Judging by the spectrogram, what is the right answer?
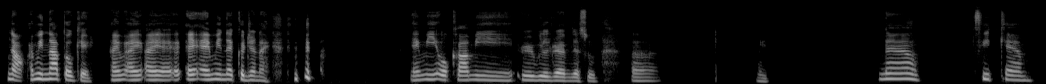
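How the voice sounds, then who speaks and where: A woman with a husky voice hosts a live stream, chatting casually while she plays. She rambles, corrects herself and jokes around. Her voice sits mid-range, and the sound is close and dry. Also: mid-range voice, measured pace, long pauses, fairly bright tone, no echo. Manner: rambling, self-correcting, playful.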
